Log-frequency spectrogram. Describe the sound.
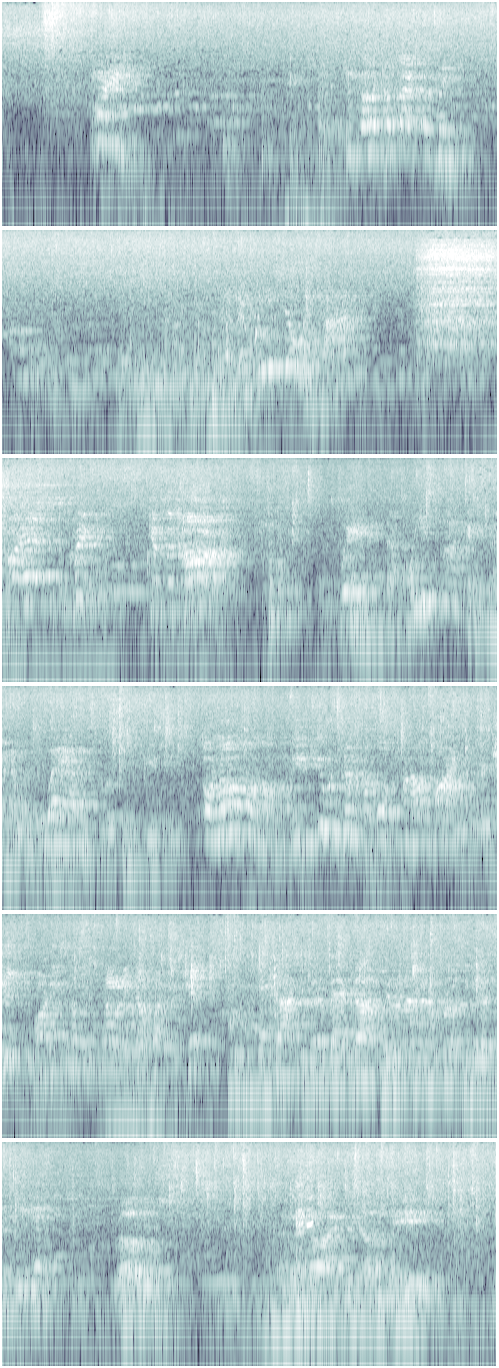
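A shower runs with a steady, close hiss of spraying water throughout, while a person's voice carries on over the top, partly masked by the constant rush.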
